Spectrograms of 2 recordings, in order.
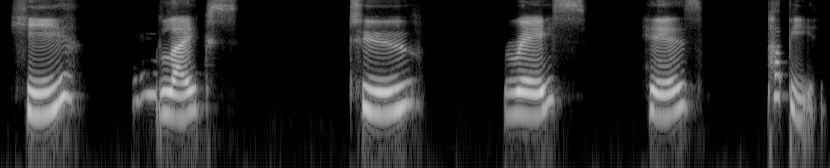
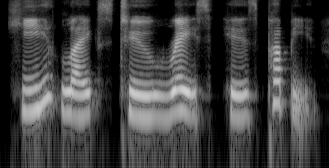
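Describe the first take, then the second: First: Each word said apart, slowly, for spelling; word by word dictation. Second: Slow, even read of the whole sentence; slow dictation. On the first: Teacher dictating to young spellers, word by word. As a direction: dictate it one word at a time. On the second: Teacher reading the sentence slowly to pupils. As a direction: read it slowly for the class to write. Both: Shown as a demonstration. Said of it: "Our first sentence is".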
